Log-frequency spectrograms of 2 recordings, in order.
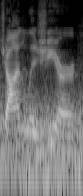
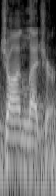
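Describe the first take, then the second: First: The surname is pronounced as Legere. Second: The surname is pronounced like the word ledger. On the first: The speaker calls it wrong. "We've been pronouncing the C E O of T-Mobile's name as John Legere" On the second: The speaker calls it right. "It's apparently John Ledger"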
